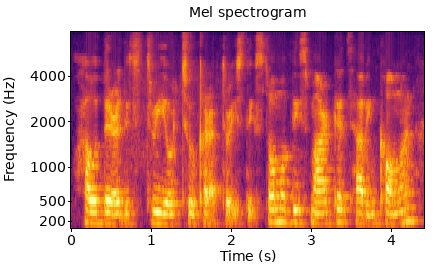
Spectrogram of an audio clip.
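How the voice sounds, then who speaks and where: Gravelly woman from Colombia. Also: lowish voice, fairly even intonation, low-quality recording. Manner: measured, thoughtful explanations with frequent self-corrections. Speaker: portfolio manager. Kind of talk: interview answers.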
